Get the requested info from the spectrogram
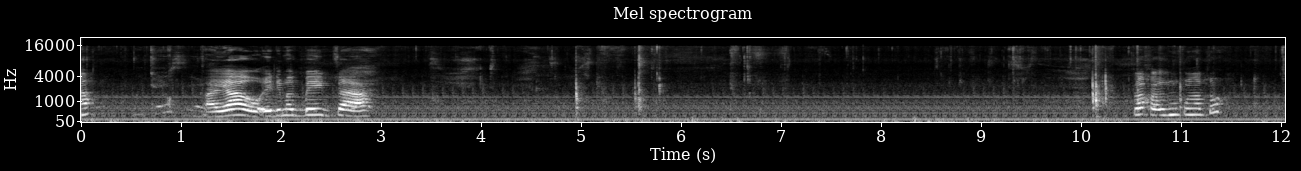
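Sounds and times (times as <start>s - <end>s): steady low hum: 0.0s - 12.0s
person chewing soft food: 3.3s - 10.5s, 11.6s - 12.0s.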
